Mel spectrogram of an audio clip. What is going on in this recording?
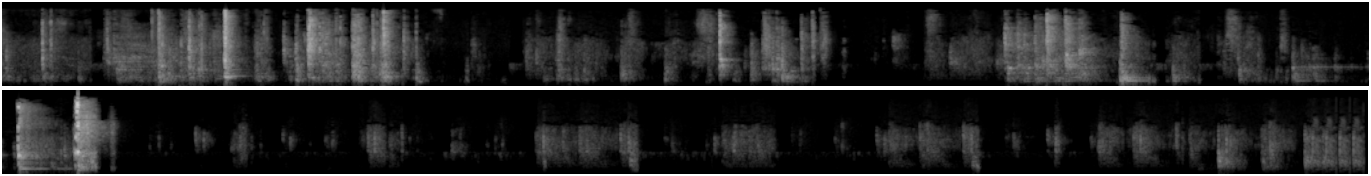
I stood up from a chair, and the chair movement sound is audible as I got up. I then closed the window and walked to the light switch to turn off the light. After that, I opened the first door, opened the second door, went out, and closed the second door behind me. The elevator sound is heard afterwards, and I then walked through the hallway.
